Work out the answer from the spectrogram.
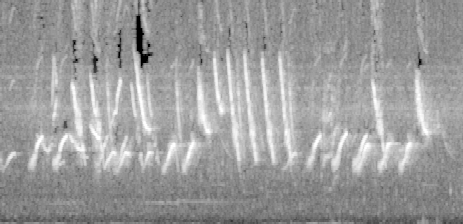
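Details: Baderninha song of a double-collared seedeater, meant to rouse a bird after moulting: an almost unbroken run of fast, high twittering notes mixing upward slurs and steep descending strokes, pulsing steadily for nearly six seconds.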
